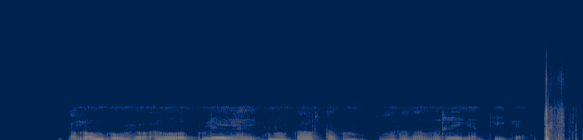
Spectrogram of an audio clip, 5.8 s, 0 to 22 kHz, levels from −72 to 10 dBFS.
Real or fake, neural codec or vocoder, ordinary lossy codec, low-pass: real; none; none; none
